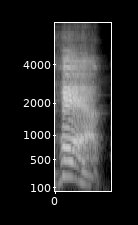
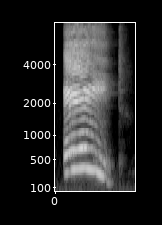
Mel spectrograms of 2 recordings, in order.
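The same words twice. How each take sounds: First: "Hat" with a short, open A. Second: "Hate" high and loud, A said as "ay"; long A. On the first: Teacher contrasts hat with hate, short A. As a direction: say "Hat" falling, vowel as in cat. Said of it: "Un short sound". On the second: Teacher contrasts hate with hat, long A. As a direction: glide the vowel in "Hate" like "ay". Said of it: "Li vin chanje son A". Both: Shown as a demonstration.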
